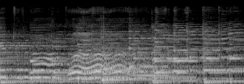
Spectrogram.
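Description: A recorded Portuguese popular song: a woman's voice holding a note with a wide vibrato about halfway through, over plucked-string accompaniment with a steady bass line.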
